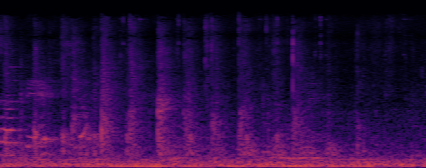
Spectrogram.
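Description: Scattered hand clapping from a small group, the individual claps sharp and distinct, irregularly spaced, with voices among them.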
